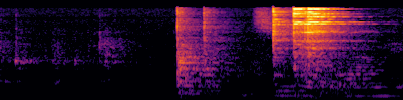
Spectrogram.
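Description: Metal spoon stirring a glass of ice, clinking against the glass and ice: three sharp clinks in the second half.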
